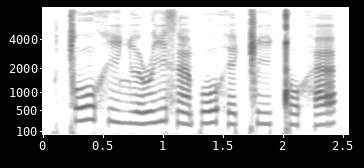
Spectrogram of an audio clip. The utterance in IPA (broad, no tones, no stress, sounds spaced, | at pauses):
ǀ o x i ʎ ø ɹ i s æ̃ p o h e ǁ i ǃ o h æ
